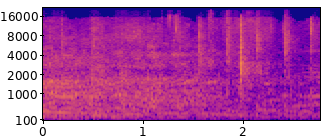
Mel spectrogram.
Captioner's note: laughter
